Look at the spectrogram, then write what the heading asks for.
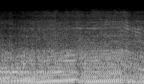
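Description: A Can-Am off-road vehicle stuck on poor tires revs hard and steadily, a loud, close engine drone that holds throughout without a break.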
